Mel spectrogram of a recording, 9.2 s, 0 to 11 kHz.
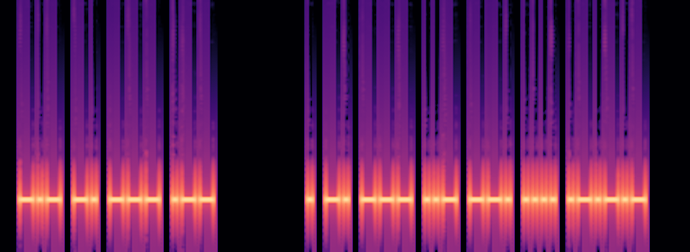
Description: Morse code, heard as a keyed tone, about 20 wpm, 700 Hz. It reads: KNOW ENOUGH.
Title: 3x Word-Spacing - Sentences from Top 400 Words - 20wpm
